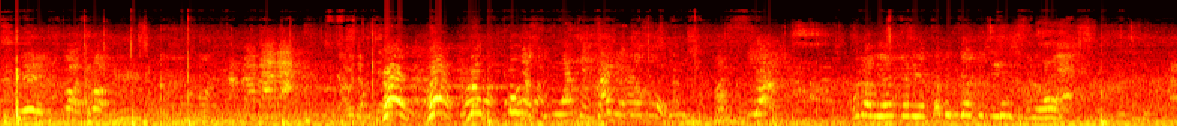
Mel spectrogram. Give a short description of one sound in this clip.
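Men shout and call out nearby, outdoors.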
